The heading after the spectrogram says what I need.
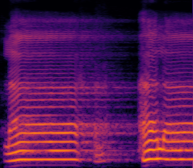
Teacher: ketika ada huruf alif jatuh setelah harokat fathah dan la-nya dibaca panjang satu alif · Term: mad tabi'i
